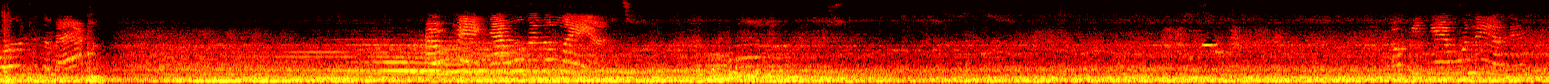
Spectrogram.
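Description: Wind rushes steadily past a falling skydiver, heard through a loudspeaker.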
